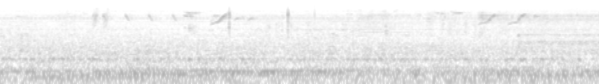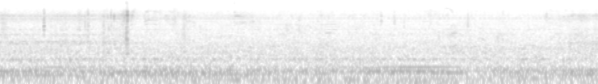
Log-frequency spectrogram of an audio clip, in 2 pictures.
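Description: Quiet outdoor ambience: faint bird chirps, mostly in the first half, over a low steady hum, with one sharp click about seven seconds in.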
